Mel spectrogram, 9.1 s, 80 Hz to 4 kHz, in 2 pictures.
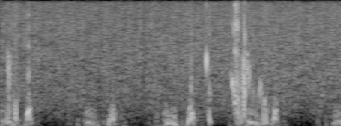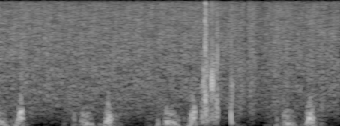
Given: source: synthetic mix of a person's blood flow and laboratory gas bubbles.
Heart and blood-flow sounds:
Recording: Doppler ultrasound of blood flow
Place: precordium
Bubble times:
0.07-0.25 s: bubbles
2.71-2.83 s: bubbles
3.07-3.60 s: bubbles
7.22-7.47 s: bubbles
7.61-7.68 s: bubbles
From the record:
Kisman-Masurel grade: 222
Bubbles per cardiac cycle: several, 3 to 8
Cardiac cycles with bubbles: 10 to 50%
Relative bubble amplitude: moderate (0.250 to 0.450)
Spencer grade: 2 (many but less than half of the cardiac periods contain bubble signals, singularly or in groups)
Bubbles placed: only in the low amplitude regions of the cardiac cycle

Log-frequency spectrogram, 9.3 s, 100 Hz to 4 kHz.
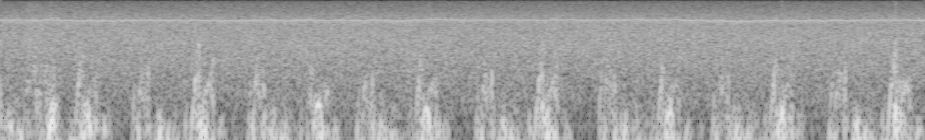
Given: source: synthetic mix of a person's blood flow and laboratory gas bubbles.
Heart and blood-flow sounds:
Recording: Doppler ultrasound of blood flow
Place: precordium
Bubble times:
0.26-0.46 s: bubbles
From the record:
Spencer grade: 1 (occasional bubble signal discernible with the cardiac motion signal, with majority of cardiac periods free of bubbles)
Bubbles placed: only in the low amplitude regions of the cardiac cycle

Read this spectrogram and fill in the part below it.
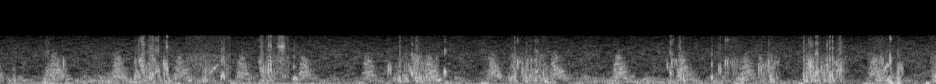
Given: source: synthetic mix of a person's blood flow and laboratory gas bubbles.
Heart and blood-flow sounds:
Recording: Doppler ultrasound of blood flow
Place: subclavian vein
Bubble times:
0.08-0.16 s: bubbles
0.45-0.57 s: bubbles
0.60-0.72 s: bubbles
1.33-1.74 s: bubbles
1.86-2.32 s: bubbles
2.57-3.03 s: bubbles
3.85-4.49 s: bubbles
5.05-5.50 s: bubbles
6.65-6.97 s: bubbles
7.08-7.50 s: bubbles
7.58-7.80 s: bubbles
8.01-8.48 s: bubbles
8.68-9.04 s: bubbles
9.29-9.37 s: bubbles
From the record:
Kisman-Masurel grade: 232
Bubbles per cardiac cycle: several, 3 to 8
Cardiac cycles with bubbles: 50 to 99%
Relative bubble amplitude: moderate (0.250 to 0.450)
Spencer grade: 3 (all of the cardiac periods contain showers or single bubble signals, but not dominating or overriding the cardiac motion signals)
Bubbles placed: anywhere in the cardiac cycle

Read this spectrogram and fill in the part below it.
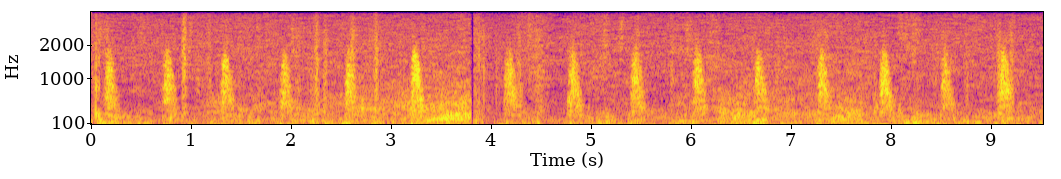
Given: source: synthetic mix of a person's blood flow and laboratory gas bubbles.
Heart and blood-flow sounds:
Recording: Doppler ultrasound of blood flow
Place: subclavian vein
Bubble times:
0.02-0.11 s: bubbles
From the record:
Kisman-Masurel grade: 111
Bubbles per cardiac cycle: 1 to 2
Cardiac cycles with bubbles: 1 to 10%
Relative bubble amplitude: barely perceptible (0.100 to 0.250)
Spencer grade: 1 (occasional bubble signal discernible with the cardiac motion signal, with majority of cardiac periods free of bubbles)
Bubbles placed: anywhere in the cardiac cycle

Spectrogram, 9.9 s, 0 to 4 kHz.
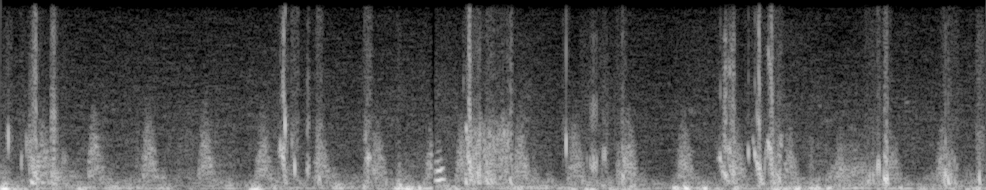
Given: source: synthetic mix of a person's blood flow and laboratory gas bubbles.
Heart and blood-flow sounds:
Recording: Doppler ultrasound of blood flow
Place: subclavian vein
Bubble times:
0.05-0.12 s: bubbles
0.19-0.68 s: bubbles
2.77-2.98 s: bubbles
3.06-3.10 s: bubbles
3.15-3.23 s: bubbles
3.63-3.73 s: bubbles
4.62-5.16 s: bubbles
5.62-5.70 s: bubbles
5.79-6.07 s: bubbles
6.16-6.27 s: bubbles
7.17-7.38 s: bubbles
7.45-7.83 s: bubbles
8.64-8.92 s: bubbles
9.40-9.58 s: bubbles
9.75-9.84 s: bubbles
From the record:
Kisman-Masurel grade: 232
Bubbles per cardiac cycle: several, 3 to 8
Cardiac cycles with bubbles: 50 to 99%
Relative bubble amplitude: moderate (0.250 to 0.450)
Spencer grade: 3 (all of the cardiac periods contain showers or single bubble signals, but not dominating or overriding the cardiac motion signals)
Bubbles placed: anywhere in the cardiac cycle

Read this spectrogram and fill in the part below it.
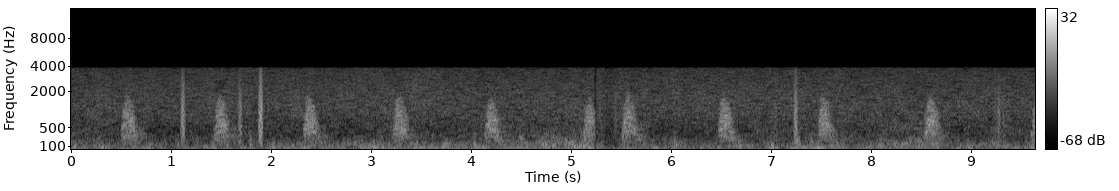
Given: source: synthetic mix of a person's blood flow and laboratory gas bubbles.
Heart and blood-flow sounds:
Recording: Doppler ultrasound of blood flow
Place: subclavian vein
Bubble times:
no bubbles
From the record:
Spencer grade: 0 (complete lack of bubble signals)

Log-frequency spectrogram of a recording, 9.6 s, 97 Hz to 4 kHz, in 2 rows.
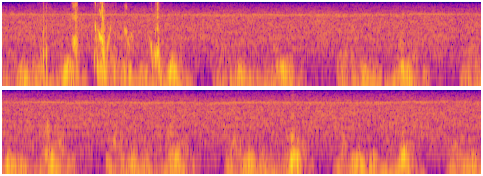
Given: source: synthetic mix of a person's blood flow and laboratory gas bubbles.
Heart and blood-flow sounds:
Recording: Doppler ultrasound of blood flow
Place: precordium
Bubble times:
0.35-0.49 s: bubbles
0.69-0.80 s: bubbles
0.89-1.16 s: bubbles
1.21-1.33 s: bubbles
1.46-1.63 s: bubbles
From the record:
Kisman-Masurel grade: 213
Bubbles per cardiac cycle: several, 3 to 8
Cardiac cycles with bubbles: 1 to 10%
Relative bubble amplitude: loud (0.450 to 0.775)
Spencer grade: 1 (occasional bubble signal discernible with the cardiac motion signal, with majority of cardiac periods free of bubbles)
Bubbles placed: only in the low amplitude regions of the cardiac cycle

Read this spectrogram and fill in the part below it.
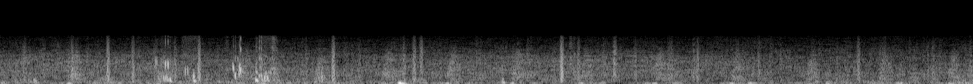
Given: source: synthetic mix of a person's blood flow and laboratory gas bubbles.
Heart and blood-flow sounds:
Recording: Doppler ultrasound of blood flow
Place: subclavian vein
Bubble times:
1.52-1.75 s: bubbles
1.81-2.00 s: bubbles
2.31-2.44 s: bubbles
2.53-2.81 s: bubbles
From the record:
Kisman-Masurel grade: 213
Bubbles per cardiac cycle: several, 3 to 8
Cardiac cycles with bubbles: 1 to 10%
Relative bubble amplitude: loud (0.450 to 0.775)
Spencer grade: 1 (occasional bubble signal discernible with the cardiac motion signal, with majority of cardiac periods free of bubbles)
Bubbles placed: anywhere in the cardiac cycle

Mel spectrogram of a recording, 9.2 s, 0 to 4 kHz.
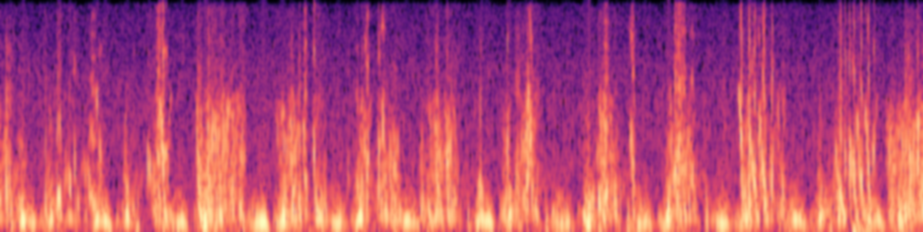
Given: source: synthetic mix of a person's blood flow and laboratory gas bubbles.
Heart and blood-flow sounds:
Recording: Doppler ultrasound of blood flow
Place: precordium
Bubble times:
0.00-0.28 s: bubbles
0.42-1.04 s: bubbles
1.44-1.72 s: bubbles
1.94-2.47 s: bubbles
2.75-3.29 s: bubbles
3.46-4.05 s: bubbles
4.19-4.59 s: bubbles
4.76-4.85 s: bubbles
4.99-5.12 s: bubbles
5.14-5.43 s: bubbles
5.80-6.24 s: bubbles
6.29-6.39 s: bubbles
6.67-7.00 s: bubbles
7.35-7.88 s: bubbles
8.31-8.79 s: bubbles
8.85-9.24 s: bubbles
From the record:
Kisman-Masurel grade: 242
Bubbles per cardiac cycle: several, 3 to 8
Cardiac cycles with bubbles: 100%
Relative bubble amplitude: moderate (0.250 to 0.450)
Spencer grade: 3 (all of the cardiac periods contain showers or single bubble signals, but not dominating or overriding the cardiac motion signals)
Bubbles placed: anywhere in the cardiac cycle

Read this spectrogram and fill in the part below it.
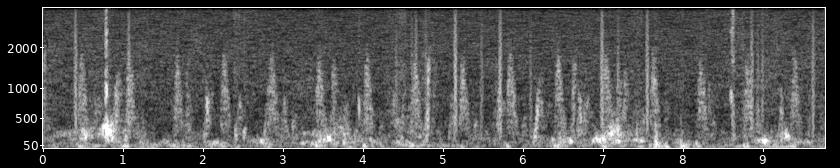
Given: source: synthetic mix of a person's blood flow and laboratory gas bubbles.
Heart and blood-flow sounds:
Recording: Doppler ultrasound of blood flow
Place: subclavian vein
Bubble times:
2.37-2.56 s: bubbles
3.91-3.99 s: bubbles
4.43-4.53 s: bubbles
7.35-7.49 s: bubbles
8.57-8.68 s: bubbles
From the record:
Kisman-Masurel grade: 121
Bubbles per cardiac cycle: 1 to 2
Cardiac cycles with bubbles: 10 to 50%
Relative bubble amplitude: barely perceptible (0.100 to 0.250)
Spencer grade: 2 (many but less than half of the cardiac periods contain bubble signals, singularly or in groups)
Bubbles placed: anywhere in the cardiac cycle

